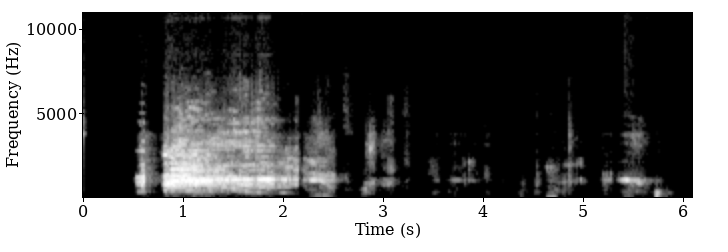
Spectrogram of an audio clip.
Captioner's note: cheering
